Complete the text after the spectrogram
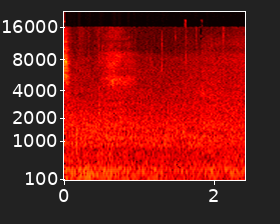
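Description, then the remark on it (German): A steady, fairly loud rumble of a car going by outside, a broad whooshing engine and tyre noise that holds for a couple of seconds with no voices over it. “Auto, ganz kurz.”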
